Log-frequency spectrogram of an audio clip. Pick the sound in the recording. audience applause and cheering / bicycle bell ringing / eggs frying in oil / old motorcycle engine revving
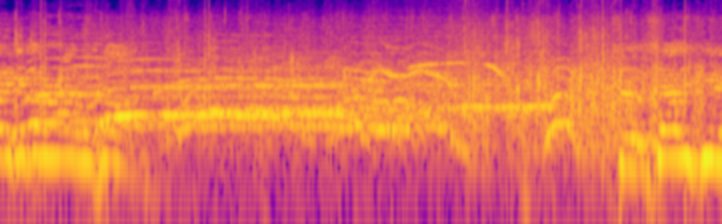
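audience applause and cheering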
